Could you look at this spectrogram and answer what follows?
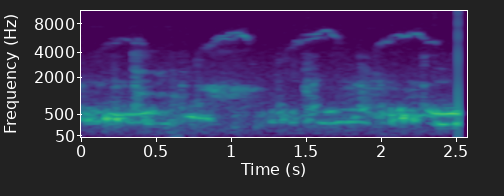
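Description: Teddy single Maya pigeon, a Pakistani highflyer, giving soft repeated coos close by, a few throaty pulses with faint chirps and a sharp click at the end.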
